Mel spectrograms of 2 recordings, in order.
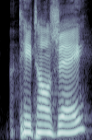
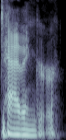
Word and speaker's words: Taittinger: But then as long as we're talking about champagne names, Taittinger, it's not Tattinger.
